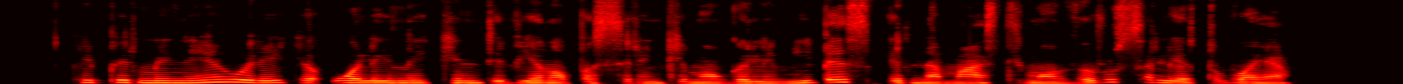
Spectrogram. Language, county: Lithuanian, Alytus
